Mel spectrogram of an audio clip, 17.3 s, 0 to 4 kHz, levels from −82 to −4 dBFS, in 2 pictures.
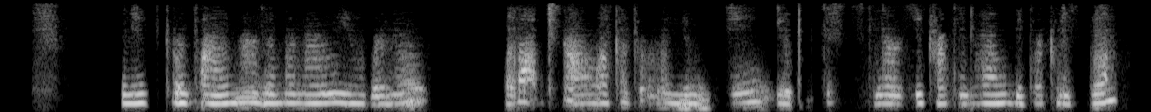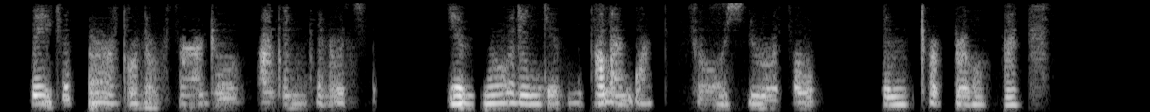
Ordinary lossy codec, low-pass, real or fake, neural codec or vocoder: AAC, 24 kbps; 3.6 kHz; fake; codec, 44.1 kHz, 0.9 kbps, DAC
